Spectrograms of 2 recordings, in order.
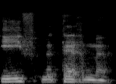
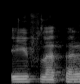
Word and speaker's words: Yves Leterme: Well, it's a French name actually, although I speak Dutch. I mean, the correct pronunciation would be Yves Leterme. Yves Leterme.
